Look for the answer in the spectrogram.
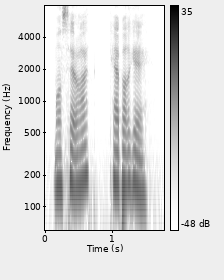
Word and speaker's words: Caballé: Montserrat Caballé.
